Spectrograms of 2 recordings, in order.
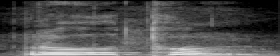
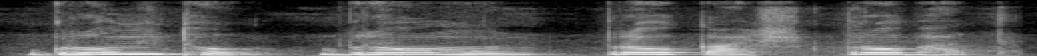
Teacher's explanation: শব্দের শুরুতে যদি অ ধ্বনি থাকে এবং তার সঙ্গে যদি র ফলা যুক্ত থাকে তাহলে অ এর উচ্চারণ ও হিসেবে উচ্চারিত হবে যেমন লক্ষ্য করুন এখানে প্রথম এই শব্দটিকে শব্দের শুরুতে রয়েছে অ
